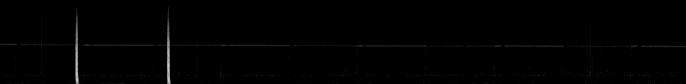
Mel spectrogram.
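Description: A steady high-pitched tone in the cockpit audio, sliding slowly a little lower in pitch, with two sharp clicks about a second in.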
